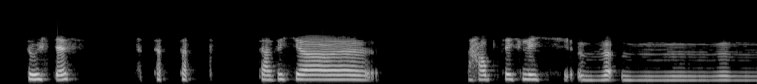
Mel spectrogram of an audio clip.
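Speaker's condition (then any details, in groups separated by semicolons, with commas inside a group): Stuttering; covert stuttering hidden over ten years, avoided words anticipated to be stuttered; no longer hidden, reads Gospel in church, practices reading at home beforehand; reading aloud in church not stutter-free; prolonged sounds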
